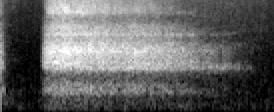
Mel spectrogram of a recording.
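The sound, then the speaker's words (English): A single long, deep breath during a guided relaxation exercise: a soft, breathy hiss that starts abruptly, holds steady, then slowly fades away, heard alone without talk. “just breathe in a sense of calm and release that any stress or tension.”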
